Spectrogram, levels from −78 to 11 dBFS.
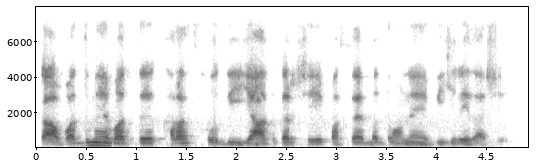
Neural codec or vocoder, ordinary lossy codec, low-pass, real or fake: none; Opus, 16 kbps; 7.2 kHz; real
